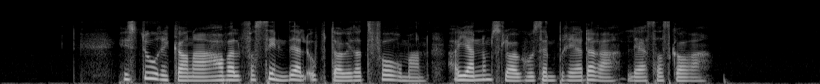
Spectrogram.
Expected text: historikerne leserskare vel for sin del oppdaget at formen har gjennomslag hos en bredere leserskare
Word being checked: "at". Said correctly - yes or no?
yes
